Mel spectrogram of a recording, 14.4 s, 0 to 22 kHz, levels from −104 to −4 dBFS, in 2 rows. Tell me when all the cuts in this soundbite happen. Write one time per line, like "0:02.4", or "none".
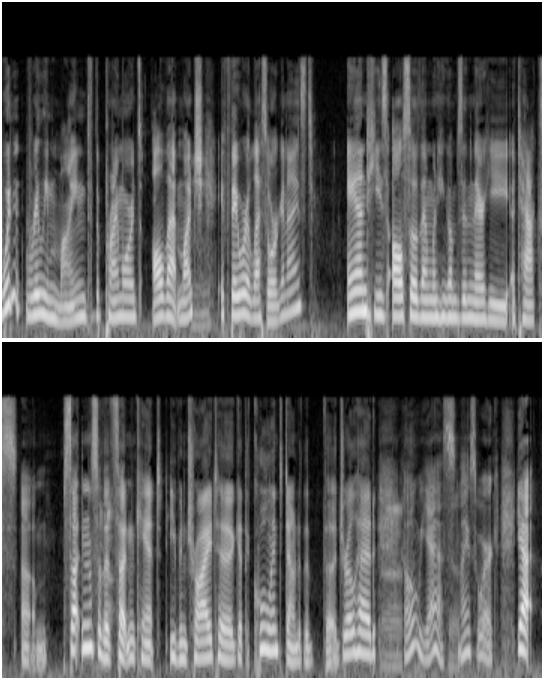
0:04.5
0:12.5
